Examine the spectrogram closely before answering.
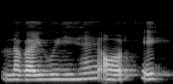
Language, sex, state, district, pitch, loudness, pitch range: Hindi, female, Maharashtra, Chandrapur, 230 Hz, -18 LUFS, 225-240 Hz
